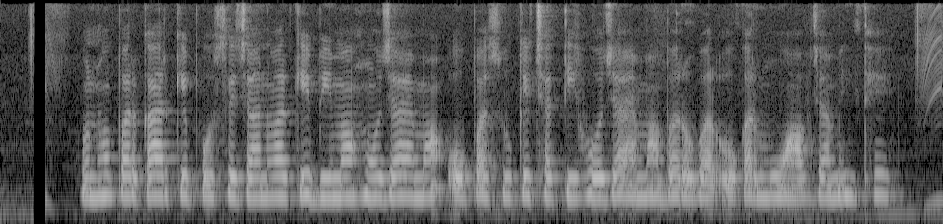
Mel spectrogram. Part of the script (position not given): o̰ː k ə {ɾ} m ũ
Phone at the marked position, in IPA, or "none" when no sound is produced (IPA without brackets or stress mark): ɾ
